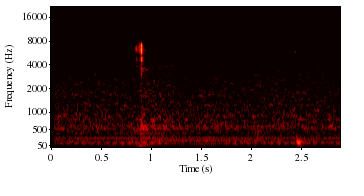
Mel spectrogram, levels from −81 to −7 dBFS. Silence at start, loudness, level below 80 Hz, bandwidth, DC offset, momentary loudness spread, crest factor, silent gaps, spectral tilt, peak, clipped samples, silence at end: 0.05 s; -40 LUFS; -80 dBFS; 7.4 kHz; under 0.1%; 24 LU; 40 dB; none; -2.5 dB/octave; -12 dBFS; under 0.1%; 0 s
